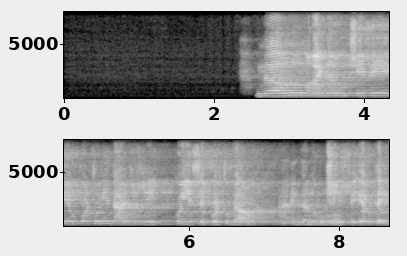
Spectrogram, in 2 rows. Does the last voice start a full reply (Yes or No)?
No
